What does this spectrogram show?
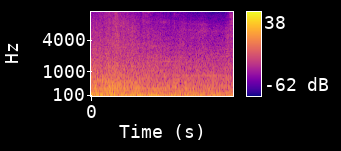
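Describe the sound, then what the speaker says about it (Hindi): Ammonium nitrate explosion in Beirut, 2020: a loud, broad rumbling boom that fills the whole second with a dense roar and no distinct onset or fade. "अचानक एक धमाका हुआ।"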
